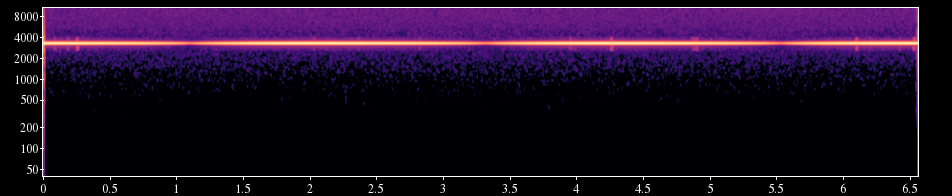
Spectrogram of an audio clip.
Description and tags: Ringing loop
High-pitched ringing sound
